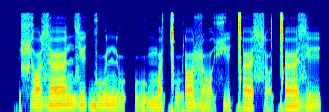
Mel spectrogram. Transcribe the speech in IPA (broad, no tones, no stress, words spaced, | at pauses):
ɕɔzɜnzi ɡunṵ ʔṵmɐ ǀṵɾɔɮɔ̰çi ǀɜsɔ̰ǀɜzi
